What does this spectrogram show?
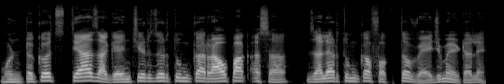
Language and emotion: Goan Konkani, neutral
